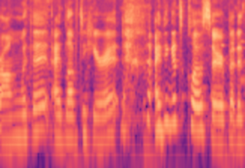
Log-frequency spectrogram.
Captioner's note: laughs nervously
